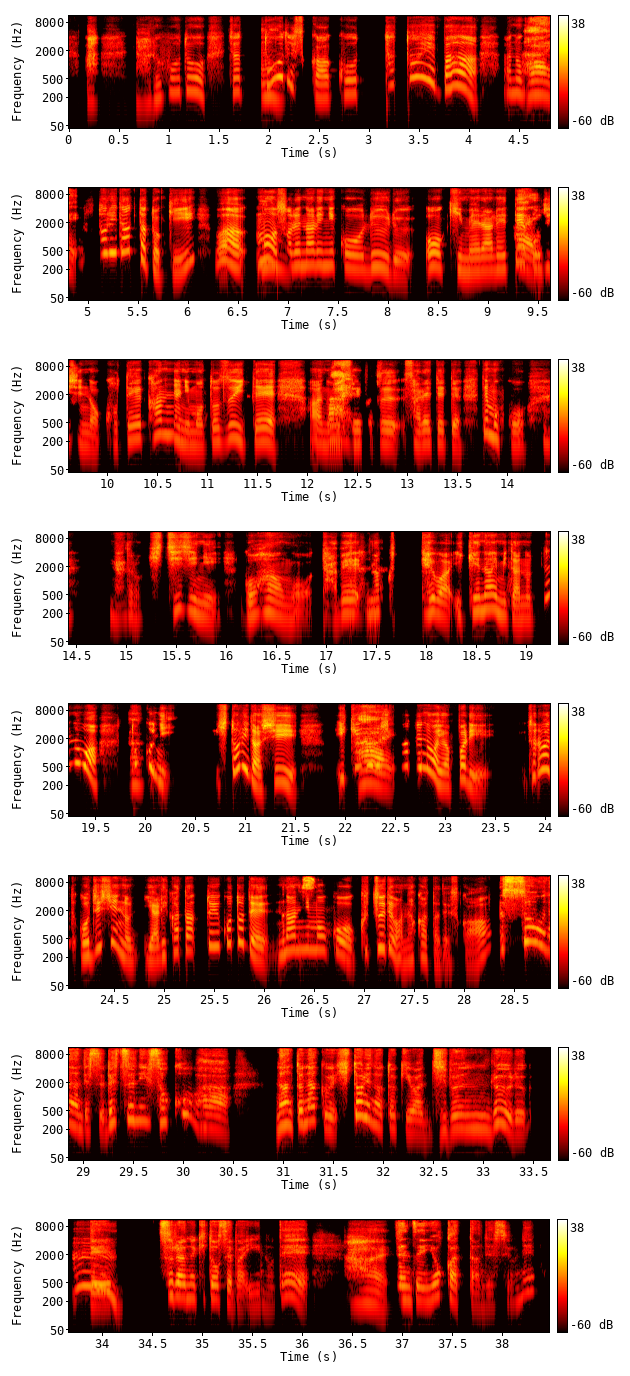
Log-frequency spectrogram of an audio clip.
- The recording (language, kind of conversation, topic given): Japanese, podcast, 自分の固定観念に気づくにはどうすればいい？
- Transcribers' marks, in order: chuckle; unintelligible speech; tapping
